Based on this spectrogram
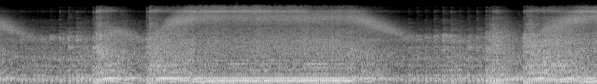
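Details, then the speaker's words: Stihl FS91R four-stroke line trimmer after carburetor work, started on full choke: snaps up cleanly on each throttle blip and drops back, revving freely with slight mixture fuzz. Seems to be idling too rich; the carburetor likely needs adjustment. "all right well it's sounding pretty good but uh I think it needs a little adjustment"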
